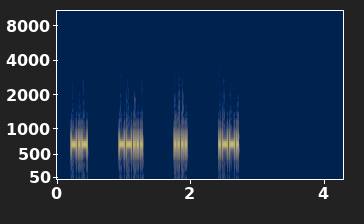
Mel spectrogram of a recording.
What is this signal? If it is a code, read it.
Morse code, heard as a keyed tone, about 46 wpm, spaced as for 16 wpm, 700 Hz. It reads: K7HP
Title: USA Call Signs - 4 Characters - 6x Character Spacing - 45wpm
